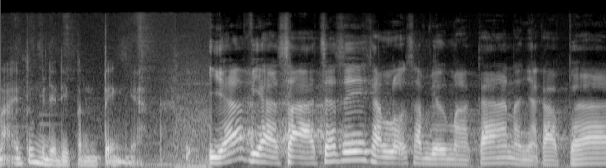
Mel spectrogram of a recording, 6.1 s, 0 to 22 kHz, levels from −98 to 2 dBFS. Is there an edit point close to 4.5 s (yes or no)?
no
